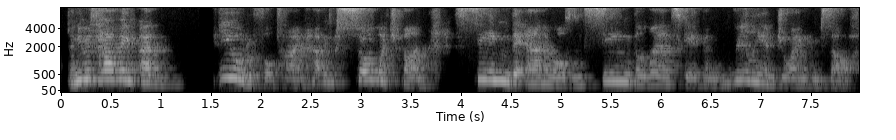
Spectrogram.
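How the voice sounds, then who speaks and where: A woman's voice: mid-range voice, warm tone. A woman hosting an opening ceremony, giving a casual, motivational talk and telling a story expressively. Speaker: workshop host. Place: event venue. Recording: roomy echo.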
